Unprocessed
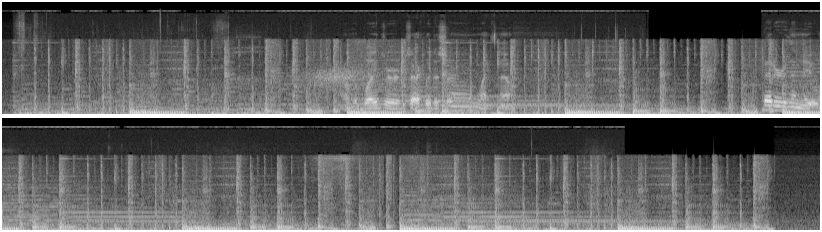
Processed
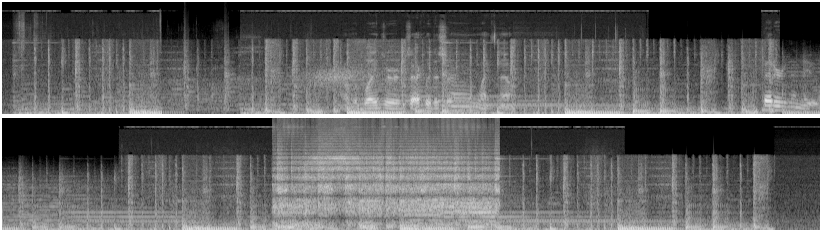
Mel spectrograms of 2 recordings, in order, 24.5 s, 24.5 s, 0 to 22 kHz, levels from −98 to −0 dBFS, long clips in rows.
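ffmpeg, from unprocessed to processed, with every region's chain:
-filter_complex "[0:a]asettb=1/sr,asplit=3[a][b][c];[a]atrim=end=2.404[d];[b]atrim=start=2.4:end=3.58,asetpts=PTS-STARTPTS,afade=t=in:d=0.004:c=qsin,afade=t=out:st=1.176:d=0.004:c=qsin,bandpass=f=780:t=q:w=0.62,volume=27.5dB,asoftclip=hard,volume=-27.5dB[e];[c]atrim=start=3.576[f];[d][e]acrossfade=d=0.004:c1=hsin:c2=qsin[g];[g][f]acrossfade=d=0.004:c1=qsin:c2=hsin,asettb=1/sr,asplit=3[h][i][j];[h]atrim=end=10.194[k];[i]atrim=start=10.19:end=11.07,asetpts=PTS-STARTPTS,afade=t=in:d=0.004:c=qsin,afade=t=out:st=0.876:d=0.004:c=qsin,lowpass=5k,acrossover=split=2800[l][m];[m]acompressor=threshold=-46dB:ratio=4:attack=1:release=60[n];[l][n]amix=inputs=2:normalize=0[o];[j]atrim=start=11.066[p];[k][o]acrossfade=d=0.004:c1=hsin:c2=qsin[q];[q][p]acrossfade=d=0.004:c1=qsin:c2=hsin,asettb=1/sr,asplit=3[r][s][t];[r]atrim=end=11.674[u];[s]atrim=start=11.67:end=14.03,asetpts=PTS-STARTPTS,afade=t=in:d=0.004:c=qsin,afade=t=out:st=2.356:d=0.004:c=qsin,lowpass=f=2.4k:w=0.5412,lowpass=f=2.4k:w=1.3066,acompressor=threshold=-23dB:ratio=5:attack=3.2:release=140:knee=1:detection=peak[v];[t]atrim=start=14.026[w];[u][v]acrossfade=d=0.004:c1=hsin:c2=qsin[x];[x][w]acrossfade=d=0.004:c1=qsin:c2=hsin,asettb=1/sr,asplit=3[y][z][aa];[y]atrim=end=16.334[ab];[z]atrim=start=16.33:end=19.74,asetpts=PTS-STARTPTS,afade=t=in:d=0.004:c=qsin,afade=t=out:st=3.406:d=0.004:c=qsin,flanger=delay=1.2:depth=6.6:regen=-74:speed=1.1:shape=sinusoidal,asplit=2[ac][ad];[ad]highpass=f=720:p=1,volume=40dB,asoftclip=type=tanh:threshold=-13.5dB[ae];[ac][ae]amix=inputs=2:normalize=0,lowpass=f=7.1k:p=1,volume=-6dB,aecho=1:1:1.2:0.85,atrim=end_sample=150381[af];[aa]atrim=start=19.736[ag];[ab][af]acrossfade=d=0.004:c1=hsin:c2=qsin[ah];[ah][ag]acrossfade=d=0.004:c1=qsin:c2=hsin"

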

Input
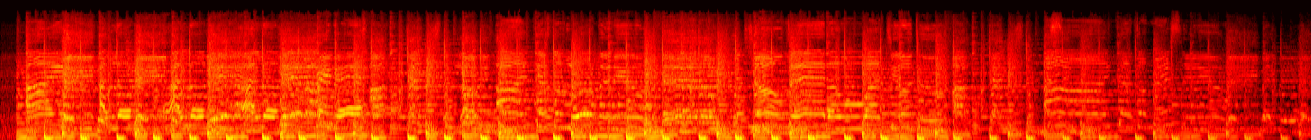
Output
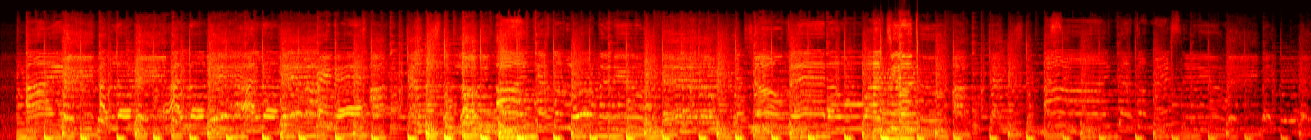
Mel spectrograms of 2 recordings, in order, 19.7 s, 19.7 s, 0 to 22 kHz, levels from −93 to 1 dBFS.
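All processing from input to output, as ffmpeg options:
-filter_complex "[0:a]asettb=1/sr,asplit=3[a][b][c];[a]atrim=end=6.214[d];[b]atrim=start=6.21:end=8.04,asetpts=PTS-STARTPTS,afade=t=in:d=0.004:c=qsin,afade=t=out:st=1.826:d=0.004:c=qsin,equalizer=f=2.3k:w=2.1:g=-9.5,acontrast=69[e];[c]atrim=start=8.036[f];[d][e]acrossfade=d=0.004:c1=hsin:c2=qsin[g];[g][f]acrossfade=d=0.004:c1=qsin:c2=hsin,asettb=1/sr,asplit=3[h][i][j];[h]atrim=end=13.094[k];[i]atrim=start=13.09:end=13.76,asetpts=PTS-STARTPTS,afade=t=in:d=0.004:c=qsin,afade=t=out:st=0.666:d=0.004:c=qsin,aeval=exprs='0.112*sin(PI/2*1.78*val(0)/0.112)':c=same,aecho=1:1:3.6:0.72,atrim=end_sample=29547[l];[j]atrim=start=13.756[m];[k][l]acrossfade=d=0.004:c1=hsin:c2=qsin[n];[n][m]acrossfade=d=0.004:c1=qsin:c2=hsin"

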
